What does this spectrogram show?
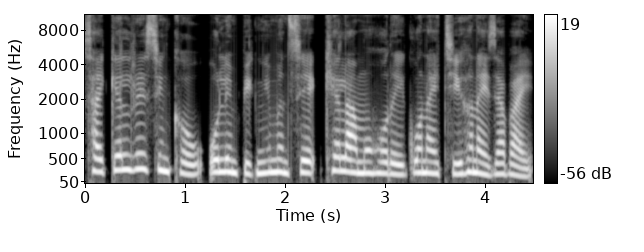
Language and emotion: Bodo, neutral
